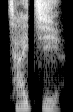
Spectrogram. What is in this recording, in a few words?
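"采集", Chinese; HSK6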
